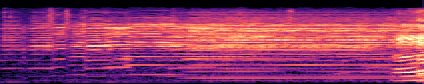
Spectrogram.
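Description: Harmonium playing held notes as the instrumental introduction to a devotional bhajan, growing gradually louder.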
